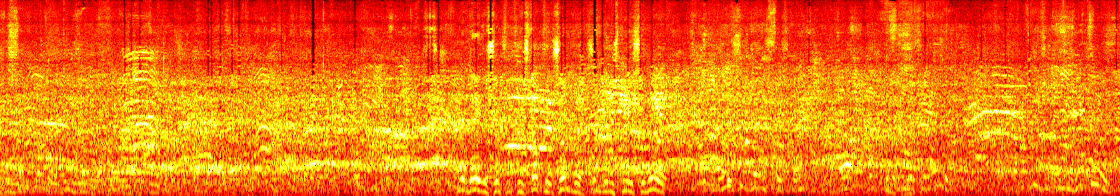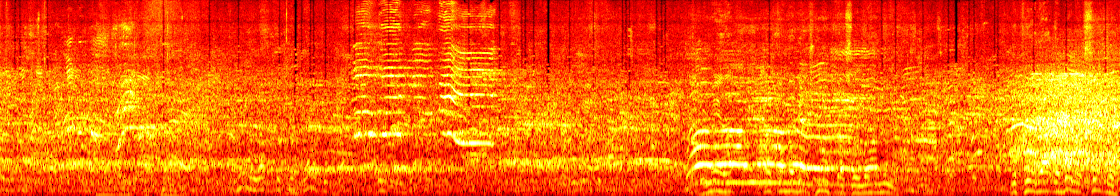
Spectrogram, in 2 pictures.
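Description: A large stadium crowd murmurs and chatters steadily.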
